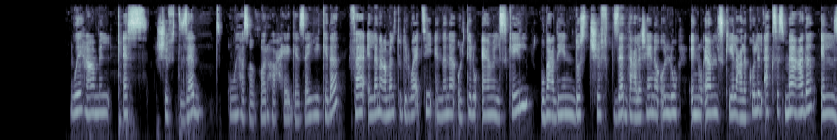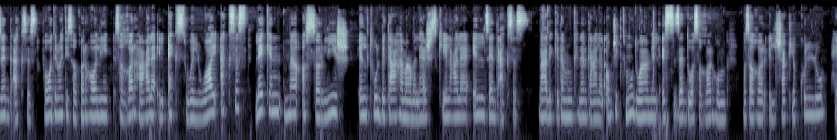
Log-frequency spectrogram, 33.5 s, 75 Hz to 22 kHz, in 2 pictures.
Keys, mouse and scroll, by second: 0.0 middle click, 0.2 shift+click, 0.4 middle click, 0.5 shift+click, 0.7 shift+click, 0.9 middle click, 1.2 middle click, 3.0 s, 19.1-19.6 middle drag, 23.2-26.0 middle drag, 27.7-30.5 drag, 30.5 s.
